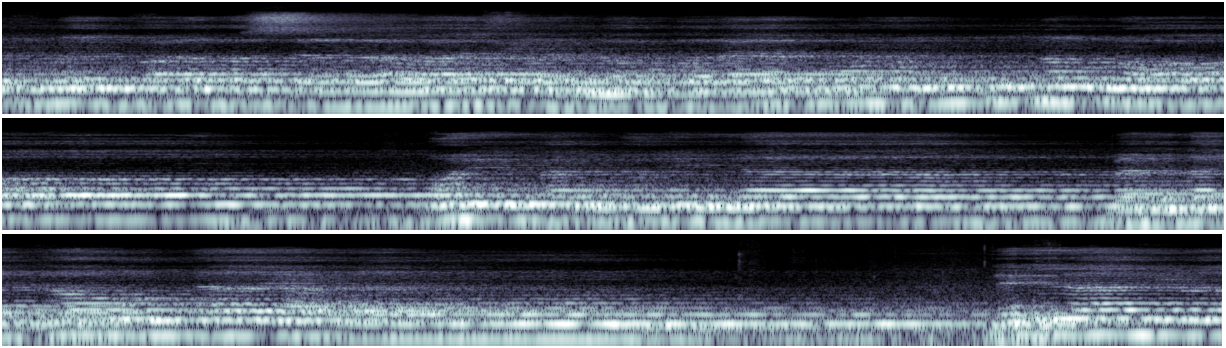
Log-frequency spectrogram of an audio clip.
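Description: A man's voice reciting the Quran in melodic chant (tajweed), drawing out long held notes that slide in pitch, with a few short pauses for breath.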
